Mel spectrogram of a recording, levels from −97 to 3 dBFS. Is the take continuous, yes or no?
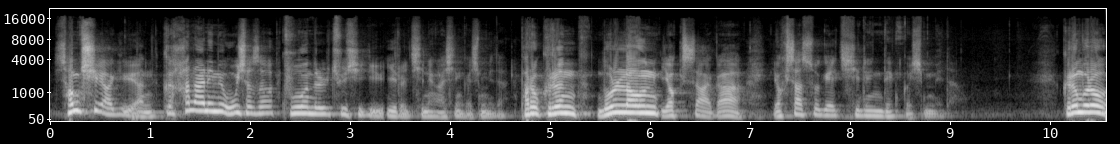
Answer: no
